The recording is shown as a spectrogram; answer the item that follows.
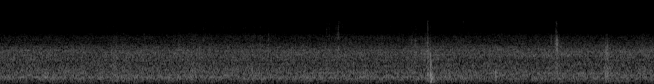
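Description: Steady low hiss of room noise, with two faint ticks near the end as a paper print is peeled off a gel printing plate.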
